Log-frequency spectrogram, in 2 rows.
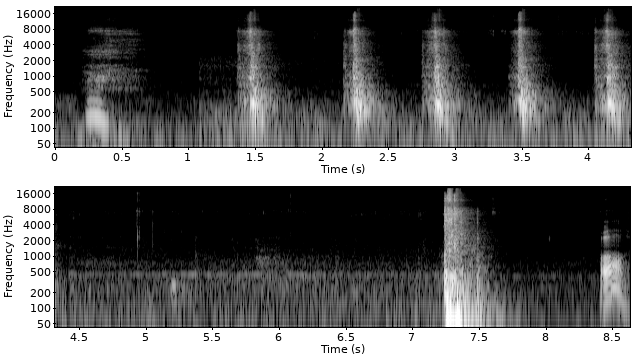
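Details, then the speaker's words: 1996-2004 Nissan Pathfinder R50/Infiniti QX4 after rear hatch latch replacement (old one rattled, falsely showed ajar): several firm single thunks as the hatch shuts, clean and solid with no rattle or double catch. "solid. Solid. Sounds really solid. Yeah, definitely. Definitely close. Yeah, that sounds a lot more solid now."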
